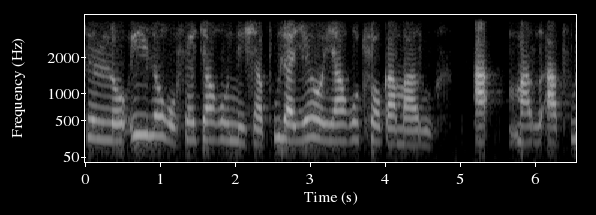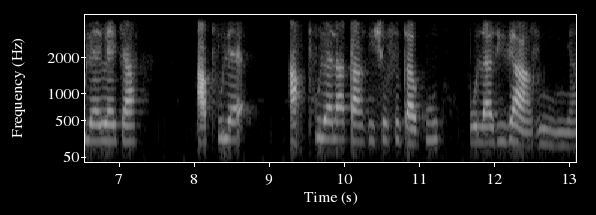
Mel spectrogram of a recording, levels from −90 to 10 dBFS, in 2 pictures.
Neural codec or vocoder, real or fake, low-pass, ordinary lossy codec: none; real; 3.6 kHz; none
